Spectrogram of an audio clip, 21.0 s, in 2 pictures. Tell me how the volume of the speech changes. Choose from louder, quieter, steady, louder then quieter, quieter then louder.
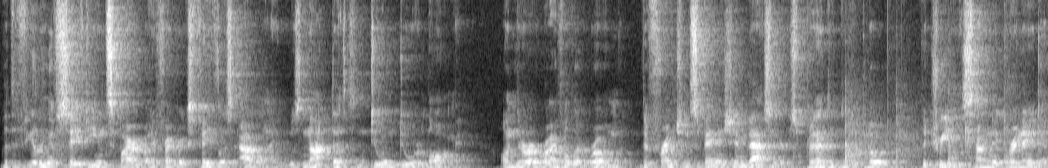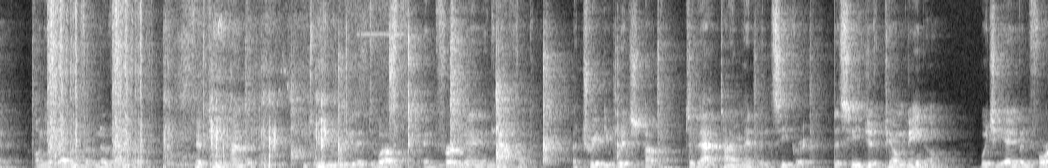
steady.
